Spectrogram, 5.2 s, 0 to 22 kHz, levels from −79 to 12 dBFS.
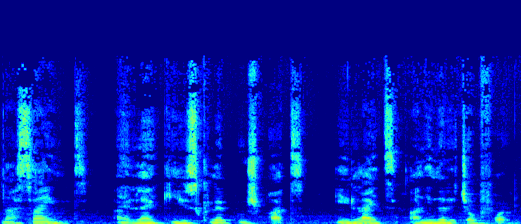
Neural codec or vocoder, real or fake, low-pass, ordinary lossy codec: vocoder, 44.1 kHz, 128 mel bands every 256 samples, BigVGAN v2; fake; 19.8 kHz; MP3, 64 kbps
